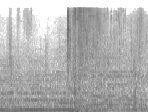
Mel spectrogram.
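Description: A sharp whoosh sweeps past.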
